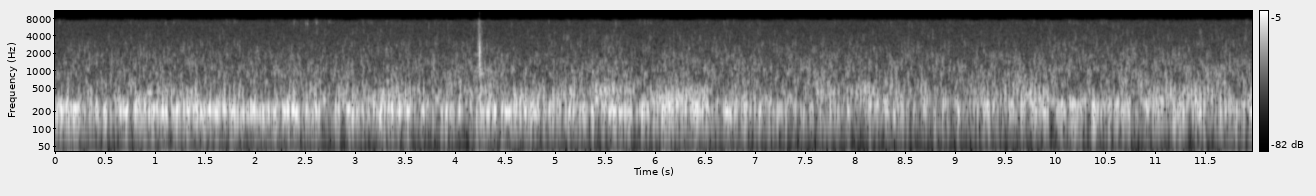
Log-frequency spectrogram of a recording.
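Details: Steady hiss of broadband room noise with a single sharp click near the middle and no animal voice.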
